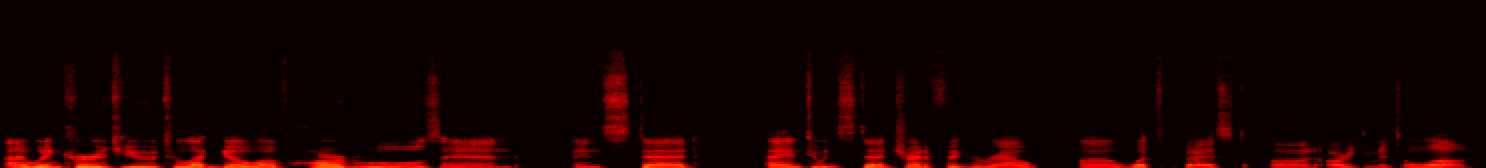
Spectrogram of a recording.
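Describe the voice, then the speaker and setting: A man with a low voice talks casually through his opinions, stopping and restarting as he goes. The sound is dry and close, and he peppers his talk with fillers and the odd swear word. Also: unhurried, darkish tone, dry recording. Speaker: podcast host reacting to read-aloud Reddit posts. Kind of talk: casual chat and commentary.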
